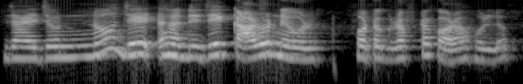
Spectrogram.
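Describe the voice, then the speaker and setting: Homely high-voiced woman vlogging. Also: normal speed. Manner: soft, homely, talks straight to viewers. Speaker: vlogger, mother of a small boy. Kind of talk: casual home vlog chat.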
